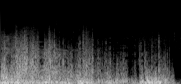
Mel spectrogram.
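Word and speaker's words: Reeth: The town of Reef, just nestled in the hills. I love that. It's actually very unique. That's Reef. It's spelled R-E-E-T-H, like teeth, but with an R.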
